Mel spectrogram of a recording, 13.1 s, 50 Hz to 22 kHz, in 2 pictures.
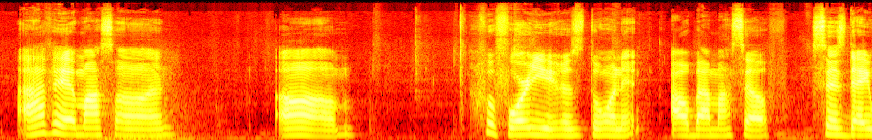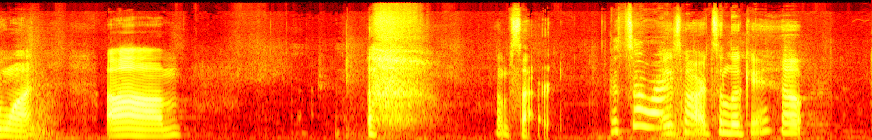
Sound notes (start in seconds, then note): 8.3 sighs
